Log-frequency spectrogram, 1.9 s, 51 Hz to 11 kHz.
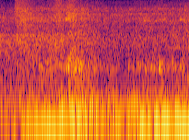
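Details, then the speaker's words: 1973 Corvette C3 with the 454 big-block (7.5 litre) V8, off the road for over a decade and awaiting restoration. A deep, even burble with steady low pulses and no knocks or misses. Normal, healthy idle. "As you can hear, that engine is really sweet."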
